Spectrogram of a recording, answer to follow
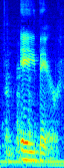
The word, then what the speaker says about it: Hébert: His name was Norman Hébert, which is pronounced in the Cajun fashion, a bear.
